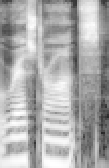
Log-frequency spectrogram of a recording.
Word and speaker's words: restaurant: of other languages but you have this spelling of a u right and you're probably wondering how to pronounce that spelling well guess what you don't you don't pronounce it at all it's one of these weird words where certain sounds are just squeezed out they're gone so you end up with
